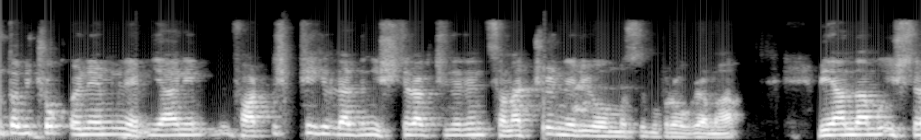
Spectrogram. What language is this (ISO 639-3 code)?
tur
